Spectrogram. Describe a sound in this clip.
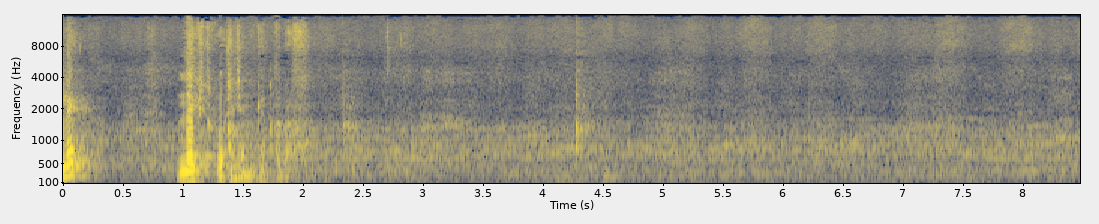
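A cloth duster rubs and squeaks across a whiteboard.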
